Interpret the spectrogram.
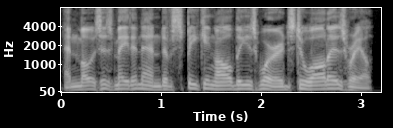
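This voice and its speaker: A man narrating scripture in a measured, expressive reading. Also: mid-range voice, no room sound. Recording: dry close mic, light music.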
